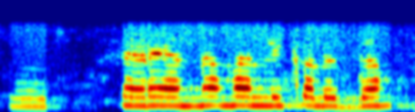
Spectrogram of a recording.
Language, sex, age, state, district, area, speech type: Telugu, male, 18-30, Telangana, Mancherial, rural, conversation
